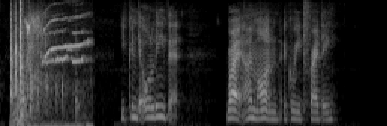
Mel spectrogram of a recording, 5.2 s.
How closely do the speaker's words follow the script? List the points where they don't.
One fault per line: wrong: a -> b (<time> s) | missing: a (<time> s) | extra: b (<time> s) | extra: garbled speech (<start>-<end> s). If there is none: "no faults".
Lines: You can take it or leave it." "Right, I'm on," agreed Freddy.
missing: take (1.8 s)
